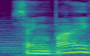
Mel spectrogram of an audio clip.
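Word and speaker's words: せんぱい: Ada ini artinya ada ini senpai kan. Nah, ketika N bertemu P atau Eng bertemu P di sini ya, N-nya berubah jadi M. Jadi senpai. Senpai, ya.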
